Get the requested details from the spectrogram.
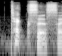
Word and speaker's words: Texas: Texas. I think that word was uh, mispronounced a little bit. It's like tech, like technology right?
